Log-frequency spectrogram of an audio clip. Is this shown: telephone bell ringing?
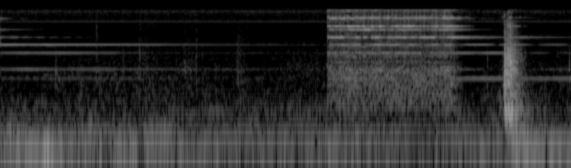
yes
